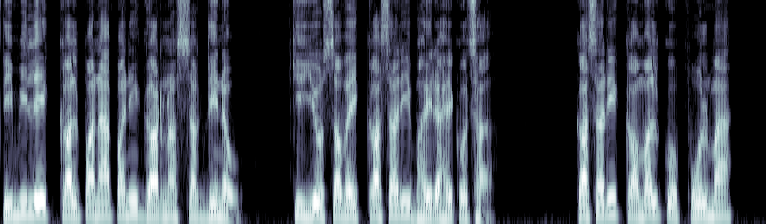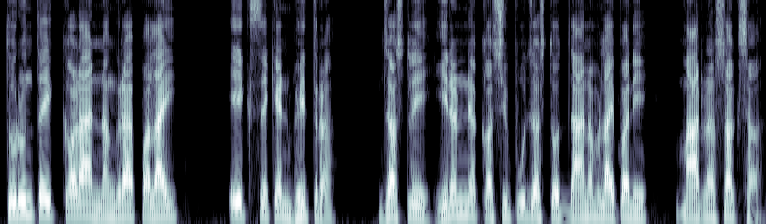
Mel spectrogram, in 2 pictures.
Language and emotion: Nepali, neutral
